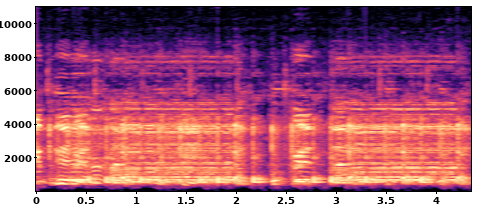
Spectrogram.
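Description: Gemmy Bongo Snowman animated singing toy playing its built-in song through its speaker: a sung vocal over a music track with drum beats, while its arms drum on the bongos.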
